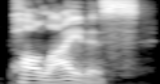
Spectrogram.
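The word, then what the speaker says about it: Paulides: david and i'm going to i apologize for mispronouncing his name last time his his last name is paulidas david politis i kept saying polite because it's just how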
